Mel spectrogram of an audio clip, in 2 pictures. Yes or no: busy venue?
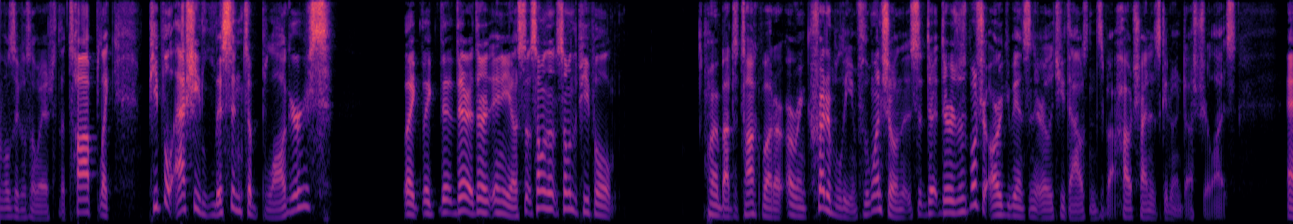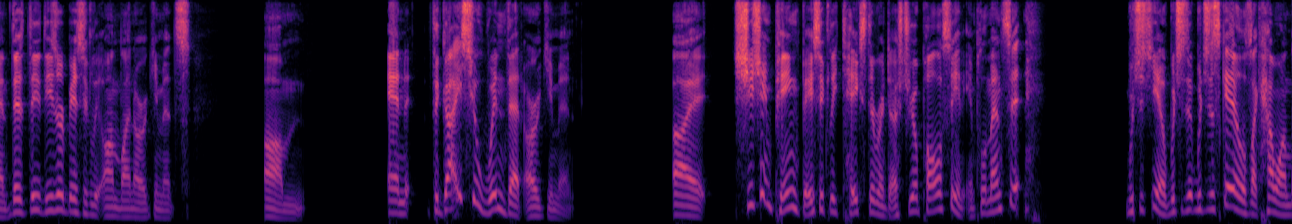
no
